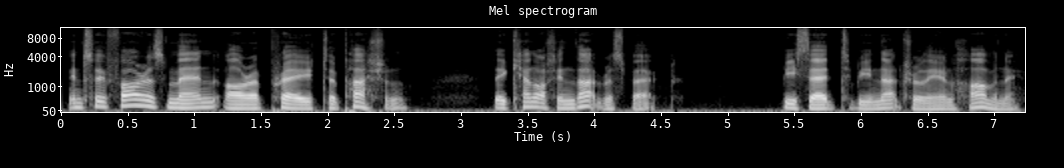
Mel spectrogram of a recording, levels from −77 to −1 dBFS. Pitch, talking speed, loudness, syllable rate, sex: 120 Hz, 180 wpm, -19 LUFS, 5.6 syllables/s, male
